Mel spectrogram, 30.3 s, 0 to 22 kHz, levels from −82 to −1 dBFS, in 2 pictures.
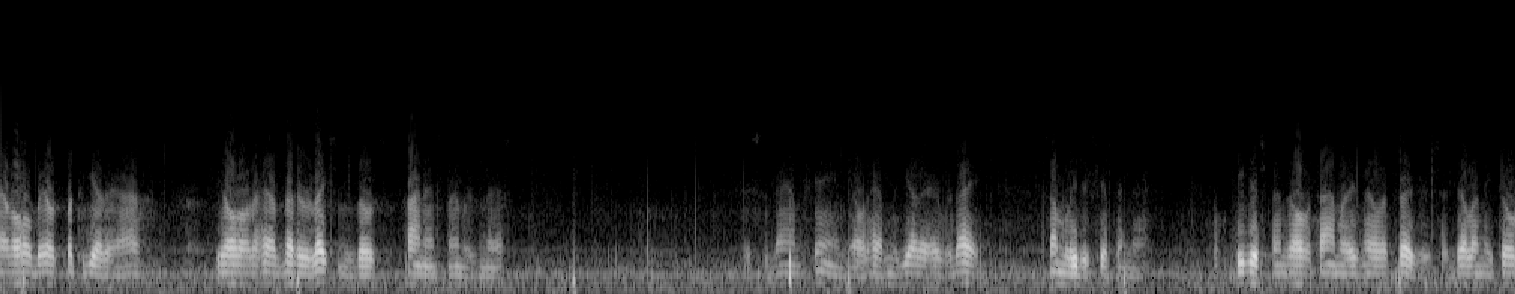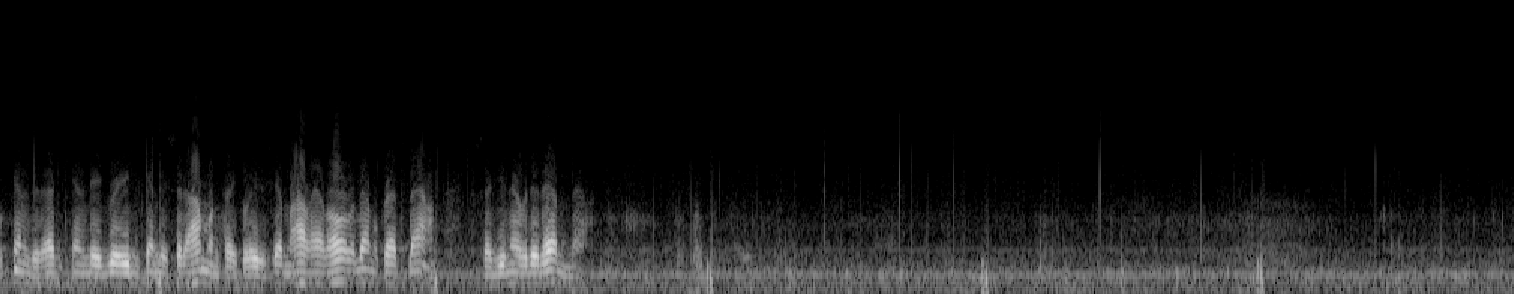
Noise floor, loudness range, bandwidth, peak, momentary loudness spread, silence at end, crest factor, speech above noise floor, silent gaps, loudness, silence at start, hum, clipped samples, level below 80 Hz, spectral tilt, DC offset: -45 dBFS; 19 LU; 3.9 kHz; -6 dBFS; 24 LU; 0 s; 20 dB; 21 dB; none; -25 LUFS; 0 s; none; under 0.1%; -50 dBFS; -11.5 dB/octave; under 0.1%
